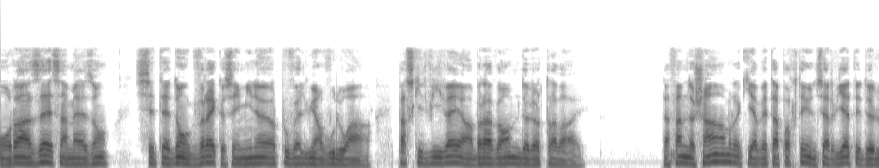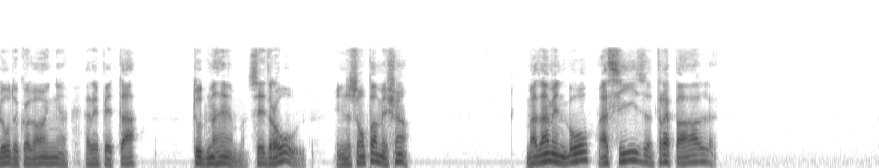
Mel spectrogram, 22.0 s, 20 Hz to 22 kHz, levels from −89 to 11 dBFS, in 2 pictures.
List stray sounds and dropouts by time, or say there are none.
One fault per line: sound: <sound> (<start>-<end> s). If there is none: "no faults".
no faults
